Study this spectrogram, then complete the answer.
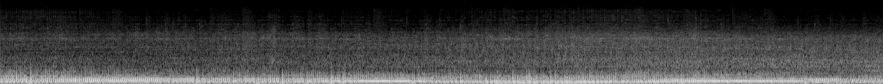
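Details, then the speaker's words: Datsun 280Z cold start in the garage after previous fixes. The engine fires and hangs at high, uneven revs instead of settling to idle. This over-revving on start is a prior symptom, now worse than the night before; the cause is unknown to the owner. "So it started and it over revved on start, which is a symptom that we were having before, but now it's like it's worse."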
